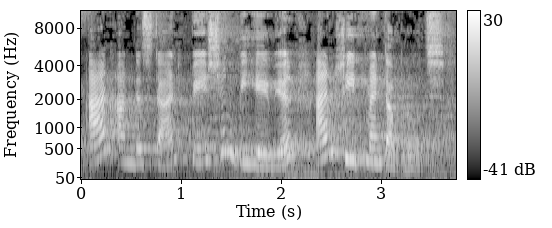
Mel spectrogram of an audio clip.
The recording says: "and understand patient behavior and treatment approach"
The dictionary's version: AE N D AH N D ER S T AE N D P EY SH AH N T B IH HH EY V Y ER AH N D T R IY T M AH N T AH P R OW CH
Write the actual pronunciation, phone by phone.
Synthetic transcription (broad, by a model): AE N D AH N D ER S T AE N D P EY SH AH N T B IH HH EY V Y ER AH N D T R IY T M AH N T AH P R OW CH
